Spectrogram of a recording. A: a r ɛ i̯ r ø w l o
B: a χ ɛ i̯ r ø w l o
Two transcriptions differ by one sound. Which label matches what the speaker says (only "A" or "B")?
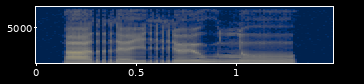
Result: A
